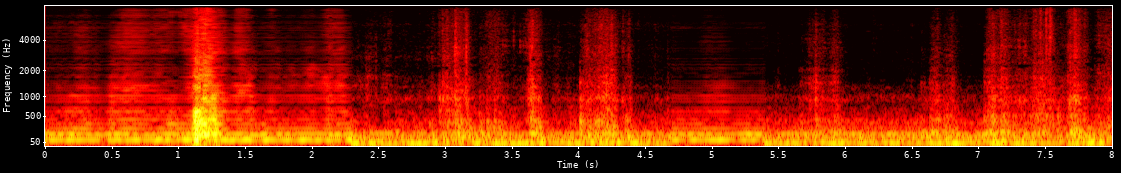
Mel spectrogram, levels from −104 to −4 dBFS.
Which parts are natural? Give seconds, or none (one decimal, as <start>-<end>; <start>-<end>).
2.3-4.7; 5.4-8.0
